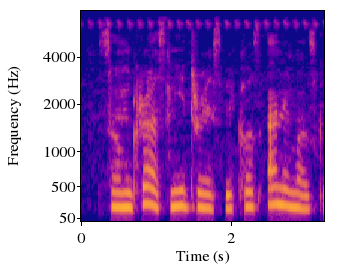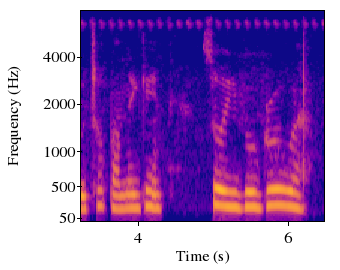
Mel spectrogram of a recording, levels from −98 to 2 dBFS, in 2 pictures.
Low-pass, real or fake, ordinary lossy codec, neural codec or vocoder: 7.2 kHz; real; none; none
